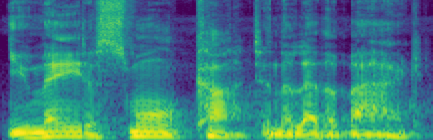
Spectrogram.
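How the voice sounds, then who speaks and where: A man narrating a scripted fantasy tale in an ASMR style, with dramatic, deliberate phrasing and long pauses. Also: very deep voice, lively intonation, soft background music. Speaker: audio storyteller, narrator.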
